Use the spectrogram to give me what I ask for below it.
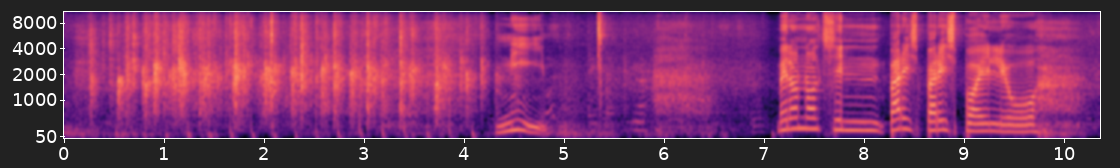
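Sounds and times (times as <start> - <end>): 
audience applause: 0.0 - 4.4
speech: 4.3 - 5.0, 7.1 - 10.0.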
